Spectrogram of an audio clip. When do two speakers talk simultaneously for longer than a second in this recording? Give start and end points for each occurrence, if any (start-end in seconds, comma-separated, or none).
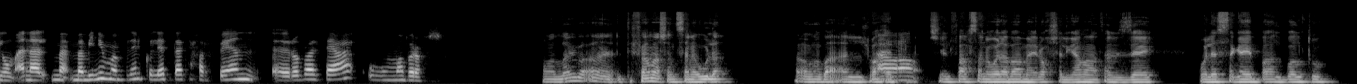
none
